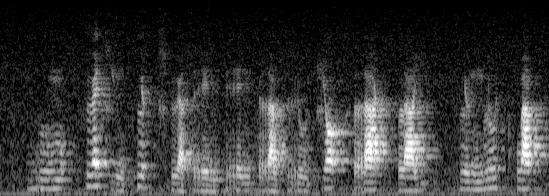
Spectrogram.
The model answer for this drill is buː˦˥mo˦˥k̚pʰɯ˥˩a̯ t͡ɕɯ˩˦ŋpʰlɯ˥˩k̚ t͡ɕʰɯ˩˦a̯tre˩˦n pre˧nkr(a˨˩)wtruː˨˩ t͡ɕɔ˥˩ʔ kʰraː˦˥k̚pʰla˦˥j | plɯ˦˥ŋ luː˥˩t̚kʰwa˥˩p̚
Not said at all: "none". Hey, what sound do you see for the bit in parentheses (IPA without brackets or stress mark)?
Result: a˨˩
